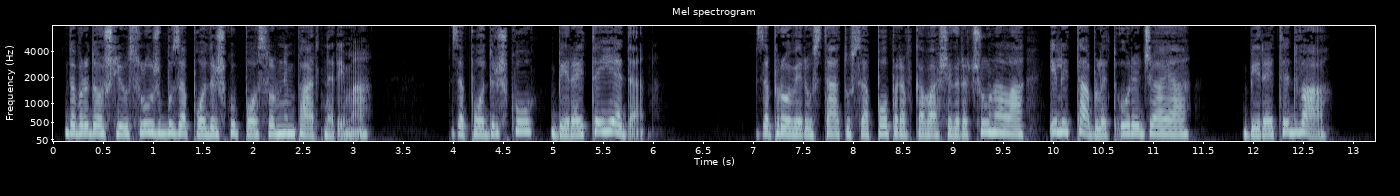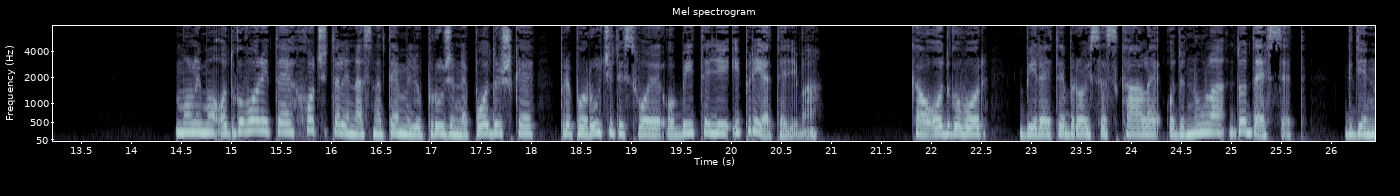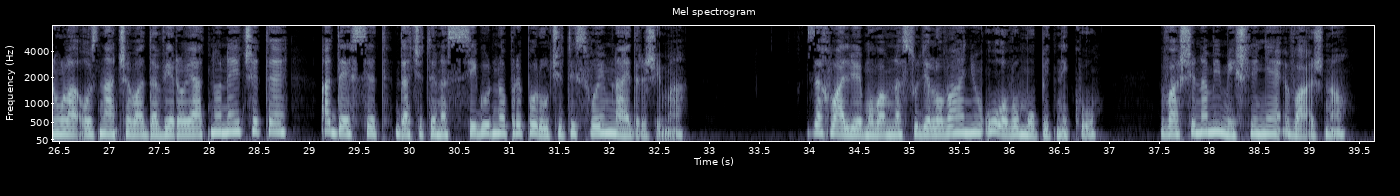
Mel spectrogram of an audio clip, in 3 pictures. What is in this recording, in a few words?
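Croatian female Corporate; voice over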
